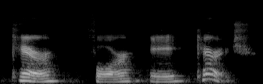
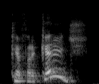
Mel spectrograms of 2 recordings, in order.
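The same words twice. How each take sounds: First: Said in the usual way. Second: Put-on "Get for a carriage" in a mild Scottish accent, with the vowels run together; retelling a Scottish driver's offer in his own accent; imitating a Scottish accent. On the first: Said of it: "He was saying". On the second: Mock Scottish man offering a passing walker a carriage. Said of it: "he was speaking in Scottish English".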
